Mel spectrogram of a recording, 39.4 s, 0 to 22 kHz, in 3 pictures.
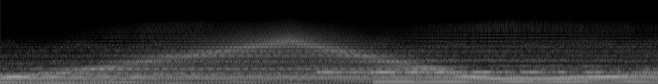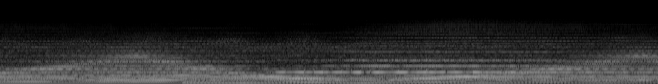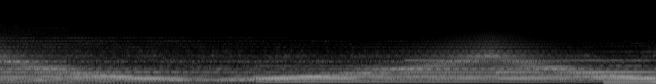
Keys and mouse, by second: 0.4 ctrl+s, 1.6-5.6 drag, 6.5-7.2 drag, 7.7 click, 9.0-10.4 typing, 10.9 Caps_Lock, 11.2 click, 13.1-15.0 typing, 17.5 typing, 18.8-19.5 typing, 19.0-20.9 alt+drag, 21.6 click, 23.2 click, 25.0 click, 25.1 click, 26.1-28.2 typing, 29.7-30.5 typing, 30.7-31.9 drag, 31.7-32.4 typing, 33.7-35.2 alt+drag, 35.0-37.2 typing.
